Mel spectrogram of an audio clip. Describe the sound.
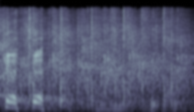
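A short round of applause for a quiz contestant who got two questions right: scattered, uneven hand claps over about two seconds, with a couple of brief voiced whoops at the start and the clapping thinning slightly as it goes.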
